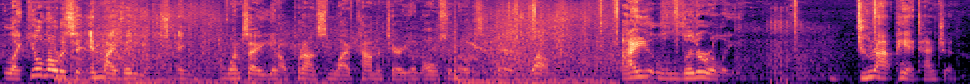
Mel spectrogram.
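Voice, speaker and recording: A man who makes gaming videos, telling his viewers a story in a rambling, excitable way, full of fillers like "you know" and "like". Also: on the high side, fairly quick, crowd noise. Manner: animated, excitable retelling.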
